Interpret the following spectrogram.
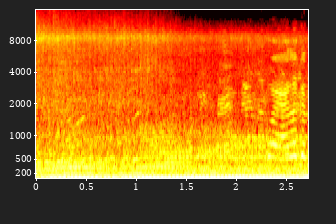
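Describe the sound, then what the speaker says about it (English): A muscular car's engine idles and rumbles at a street car show, a deep steady throb that stays loud and close, with people talking over it. "We heard this thing start up."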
